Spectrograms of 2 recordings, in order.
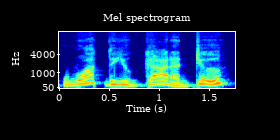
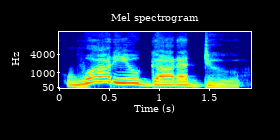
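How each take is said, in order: First: Each word is said fully and separately. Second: The words are run together in reduced form.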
